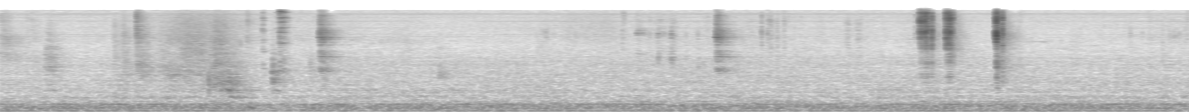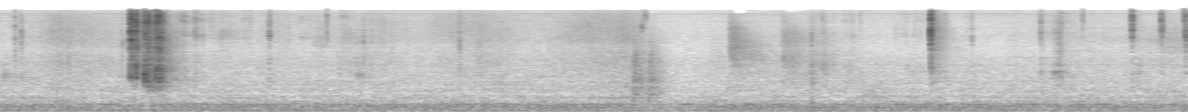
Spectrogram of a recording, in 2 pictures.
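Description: Small plastic and metal parts click and tap as they are pried apart.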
